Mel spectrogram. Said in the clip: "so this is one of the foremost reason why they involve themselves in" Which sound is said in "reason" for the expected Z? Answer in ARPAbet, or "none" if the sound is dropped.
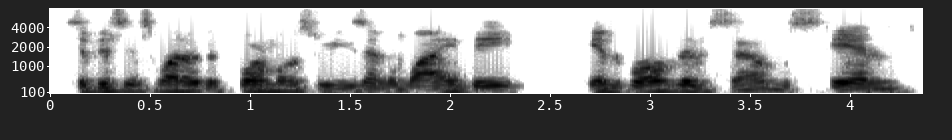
Z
